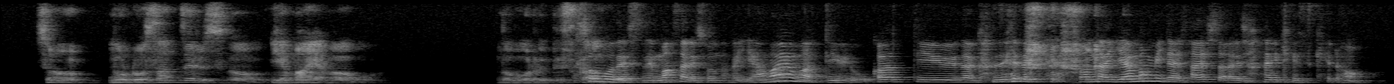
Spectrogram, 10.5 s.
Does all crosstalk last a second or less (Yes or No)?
Yes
